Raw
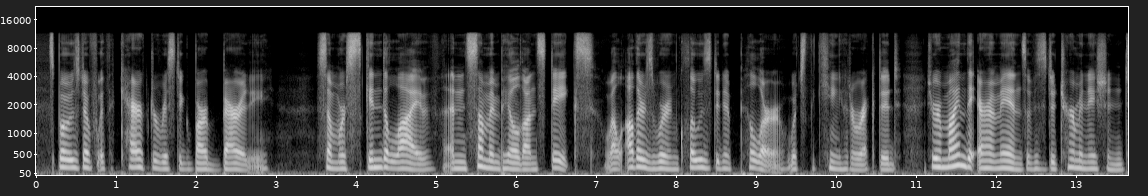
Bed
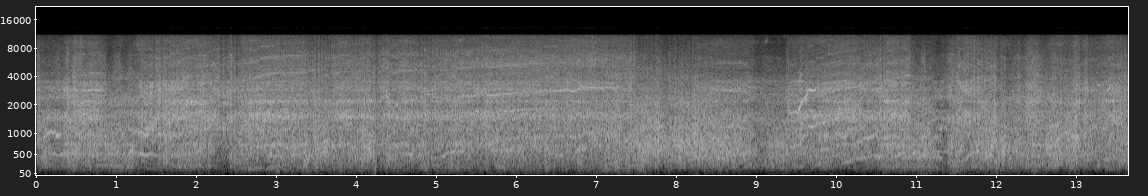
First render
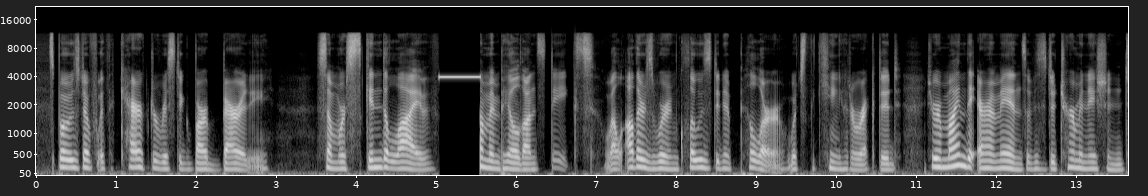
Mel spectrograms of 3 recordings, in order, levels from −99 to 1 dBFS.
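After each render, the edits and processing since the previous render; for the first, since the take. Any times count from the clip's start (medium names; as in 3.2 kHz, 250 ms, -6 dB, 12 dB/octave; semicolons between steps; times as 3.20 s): 5.03–5.55 s: bleep 3.95 kHz -16.5 dBFS; 6.23–6.84 s: compression 2.5:1, threshold -39 dBFS; 10.65–12.64 s: treble shelf 7.7 kHz -11.5 dB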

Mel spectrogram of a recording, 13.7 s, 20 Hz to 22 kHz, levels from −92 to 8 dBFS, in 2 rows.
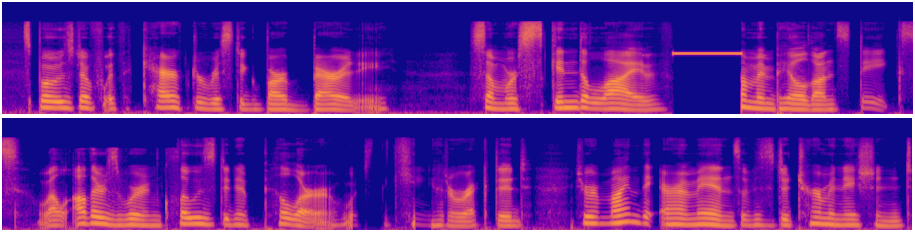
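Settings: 7.03–8.15 s: brick-wall FIR low-pass 8.2 kHz; 9.30–10.06 s: inverted gate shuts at -17 dBFS, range -26 dB; 11.23–11.82 s: upward expansion 2.5:1, over -26 dBFS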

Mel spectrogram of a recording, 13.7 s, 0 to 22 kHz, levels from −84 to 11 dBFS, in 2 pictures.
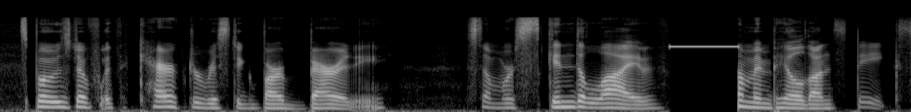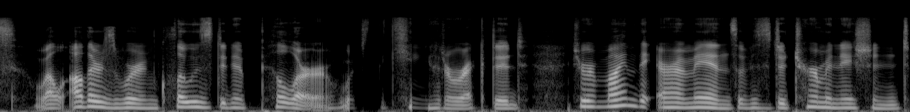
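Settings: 3.58–4.22 s: fade in, from -15 dB; 6.18–8.13 s: distance through air 83 m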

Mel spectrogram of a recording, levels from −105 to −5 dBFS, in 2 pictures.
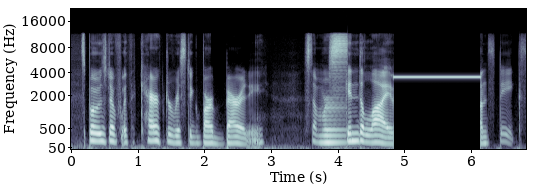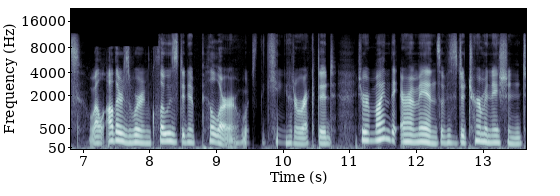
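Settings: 2.10–2.77 s: distance through air 250 m; 3.70–4.15 s: flutter echo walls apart 3.3 m, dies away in 0.99 s; 4.84–6.15 s: bleep 3.55 kHz -22 dBFS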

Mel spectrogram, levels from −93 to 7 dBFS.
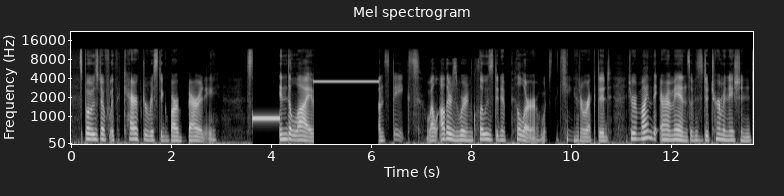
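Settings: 1.98–2.82 s: gate -33 dBFS, range -21 dB; 3.62–4.17 s: bleep 922 Hz -14.5 dBFS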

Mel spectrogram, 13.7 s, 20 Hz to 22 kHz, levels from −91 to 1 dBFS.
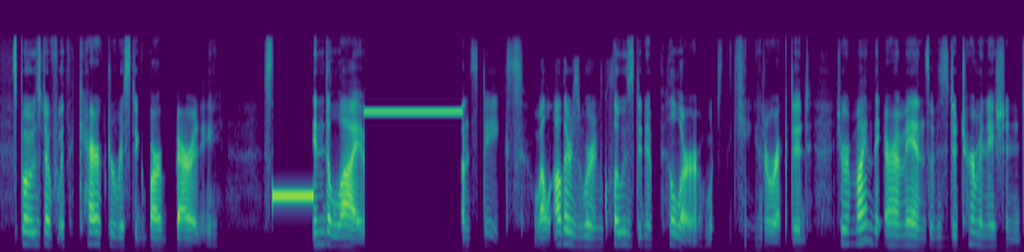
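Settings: high-pass 620 Hz 24 dB/octave; dynamic bell 6.1 kHz, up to -5 dB, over -45 dBFS, Q 1.6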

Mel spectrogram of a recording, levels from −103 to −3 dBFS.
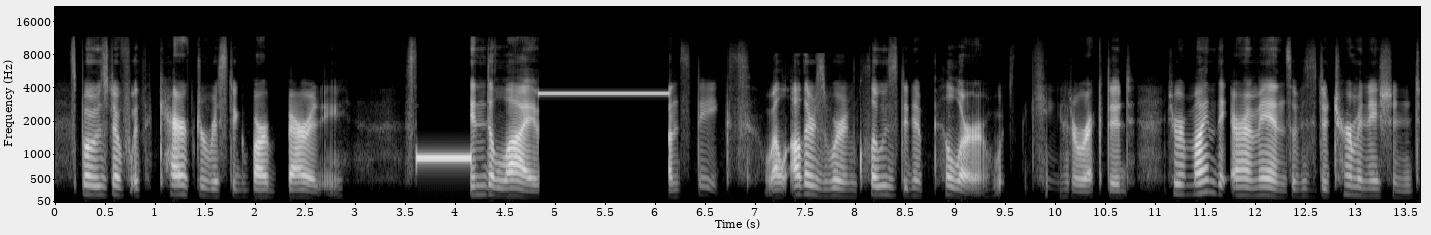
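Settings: level-controlled noise filter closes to 2.1 kHz, open at -18 dBFS; tone controls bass -9 dB, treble -3 dB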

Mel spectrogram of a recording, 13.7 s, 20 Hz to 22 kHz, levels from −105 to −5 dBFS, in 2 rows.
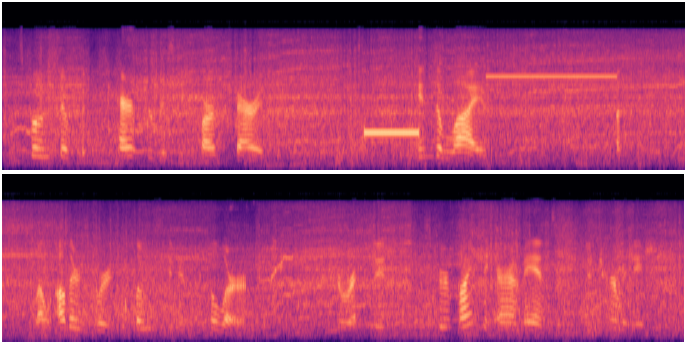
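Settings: add bed -4.5 dB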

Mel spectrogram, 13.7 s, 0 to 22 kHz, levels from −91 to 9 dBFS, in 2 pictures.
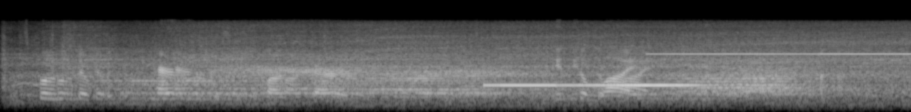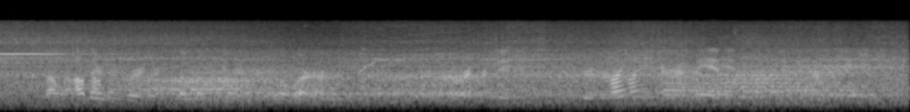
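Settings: on a send: delay 127 ms -6 dB; on the sum: swelling reverb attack 1100 ms, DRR 0.5 dB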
